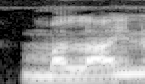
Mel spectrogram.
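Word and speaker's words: malign: मलाईन में जी साइलेंट इसका मतलब क्या होता है?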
